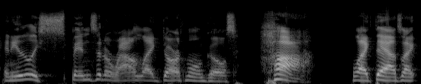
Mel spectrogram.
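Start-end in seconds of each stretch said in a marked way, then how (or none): 2.6-3.1 sharp loud "Ha!"; shout. Retold or imitated. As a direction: bark it out like Darth Maul. Darth Maul pose shout.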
